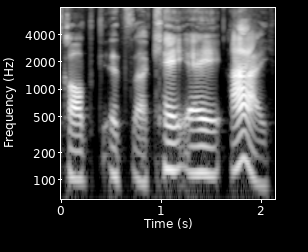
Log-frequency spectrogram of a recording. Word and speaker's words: chitin: But phonetically, it's Kaitin. Chitin. Like the author, Michael Chitin. Okay.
